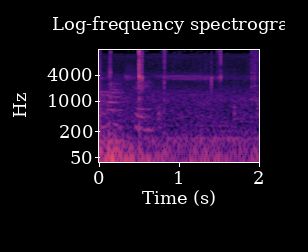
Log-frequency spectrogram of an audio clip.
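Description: A few small clicks and handling noises of a plastic wiring connector being pushed together as the motor brake's lead is plugged in.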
